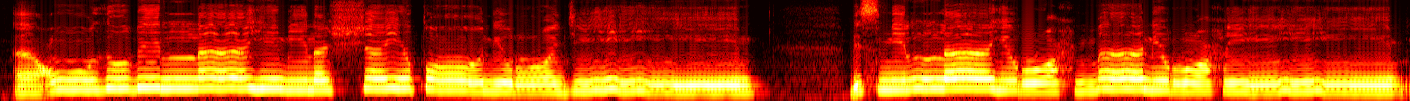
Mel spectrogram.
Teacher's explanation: nadanya terlalu rendah, jadi dinaikkan ya, supaya nggak kesusahan pas turun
